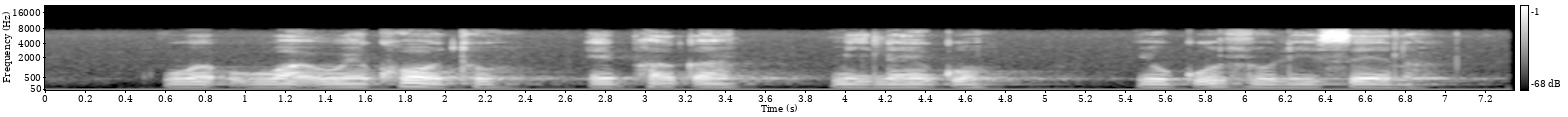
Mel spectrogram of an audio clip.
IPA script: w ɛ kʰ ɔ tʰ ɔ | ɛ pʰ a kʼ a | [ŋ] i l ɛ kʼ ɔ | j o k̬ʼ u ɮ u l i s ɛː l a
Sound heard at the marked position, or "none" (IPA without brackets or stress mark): m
